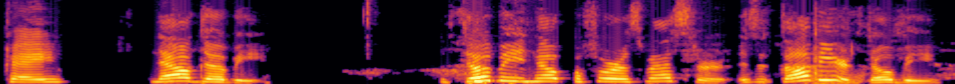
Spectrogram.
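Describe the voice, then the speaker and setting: A woman's voice: high voice, sing-song, normal speed, a little hiss or hum, rough recording. A woman co-hosting a fan fiction read-aloud, breaking off into baffled, informal asides. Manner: incredulous, informal, interjecting asides.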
